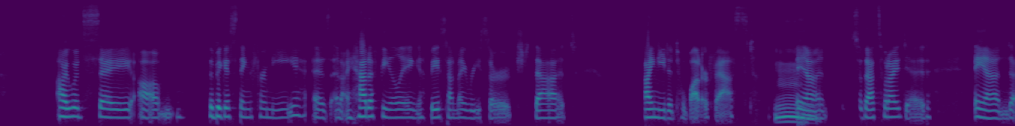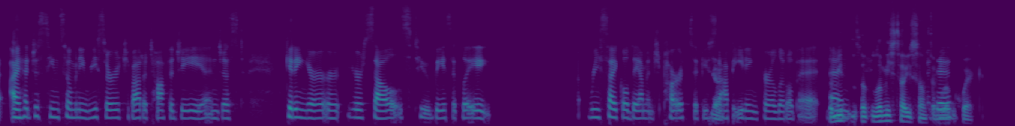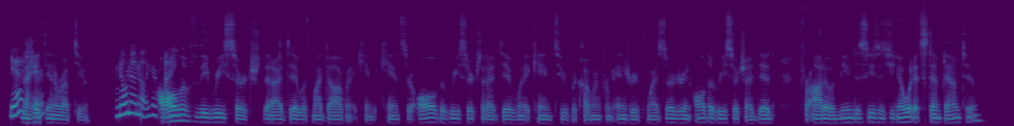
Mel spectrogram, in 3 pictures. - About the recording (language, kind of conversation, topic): English, unstructured, How can I stay hopeful after illness or injury?
- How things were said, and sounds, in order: other background noise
